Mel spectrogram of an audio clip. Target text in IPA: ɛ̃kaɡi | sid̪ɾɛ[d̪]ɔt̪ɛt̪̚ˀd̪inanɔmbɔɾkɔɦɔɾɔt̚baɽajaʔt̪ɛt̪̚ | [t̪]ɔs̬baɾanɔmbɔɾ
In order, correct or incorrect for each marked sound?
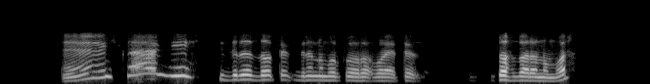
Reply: correct, incorrect: d̪

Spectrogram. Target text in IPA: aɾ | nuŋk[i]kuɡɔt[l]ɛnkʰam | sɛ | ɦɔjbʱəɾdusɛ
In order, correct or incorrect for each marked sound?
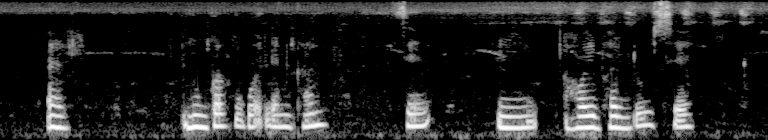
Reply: incorrect: a, correct

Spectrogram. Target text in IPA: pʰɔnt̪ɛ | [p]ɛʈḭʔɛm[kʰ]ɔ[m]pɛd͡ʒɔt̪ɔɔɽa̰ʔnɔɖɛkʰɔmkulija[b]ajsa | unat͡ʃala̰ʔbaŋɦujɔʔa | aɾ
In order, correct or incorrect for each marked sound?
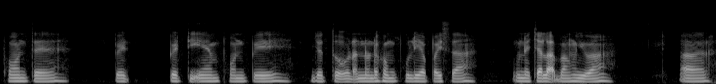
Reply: correct, incorrect: pʰ, incorrect: n, incorrect: p

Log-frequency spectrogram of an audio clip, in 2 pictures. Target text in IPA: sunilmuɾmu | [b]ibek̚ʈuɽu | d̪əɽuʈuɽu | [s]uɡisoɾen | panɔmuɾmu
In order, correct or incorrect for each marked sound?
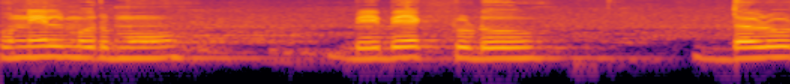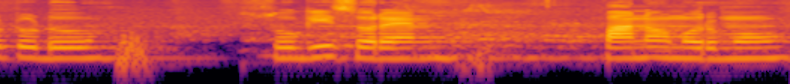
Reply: correct, correct

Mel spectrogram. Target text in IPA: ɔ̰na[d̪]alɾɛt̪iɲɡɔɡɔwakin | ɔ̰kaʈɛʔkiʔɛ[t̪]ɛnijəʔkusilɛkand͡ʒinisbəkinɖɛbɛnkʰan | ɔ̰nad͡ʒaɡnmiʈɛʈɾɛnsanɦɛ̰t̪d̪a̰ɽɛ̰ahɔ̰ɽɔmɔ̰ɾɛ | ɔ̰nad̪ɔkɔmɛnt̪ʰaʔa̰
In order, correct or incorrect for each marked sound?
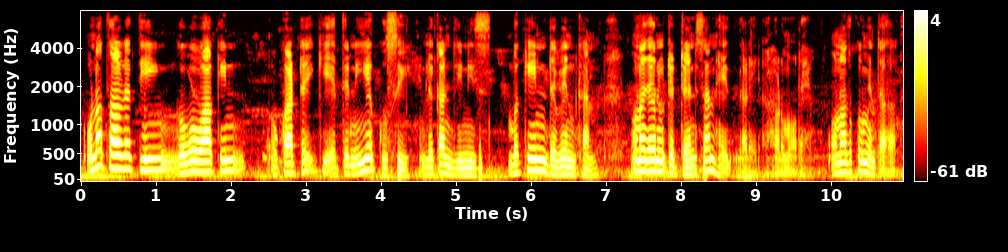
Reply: incorrect: t̪, correct

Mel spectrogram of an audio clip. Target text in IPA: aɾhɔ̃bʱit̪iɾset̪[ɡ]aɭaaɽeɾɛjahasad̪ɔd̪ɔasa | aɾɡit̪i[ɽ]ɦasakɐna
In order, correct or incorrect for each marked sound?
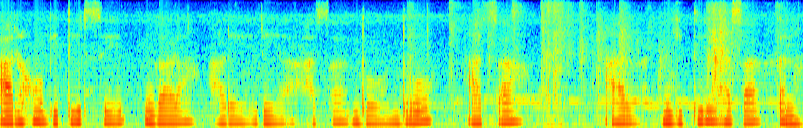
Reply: correct, incorrect: l

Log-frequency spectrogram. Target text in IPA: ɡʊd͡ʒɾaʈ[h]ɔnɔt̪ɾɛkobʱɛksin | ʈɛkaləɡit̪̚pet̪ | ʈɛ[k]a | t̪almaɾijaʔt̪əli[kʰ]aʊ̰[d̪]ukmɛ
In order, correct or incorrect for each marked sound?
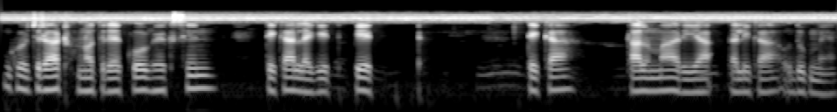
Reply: correct, correct, incorrect: k, correct

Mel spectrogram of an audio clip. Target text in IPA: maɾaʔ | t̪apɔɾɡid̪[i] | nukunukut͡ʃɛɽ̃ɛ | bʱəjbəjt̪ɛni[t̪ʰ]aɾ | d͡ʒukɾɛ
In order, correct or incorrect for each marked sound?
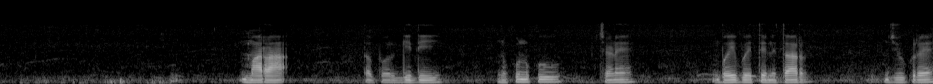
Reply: correct, incorrect: t̪

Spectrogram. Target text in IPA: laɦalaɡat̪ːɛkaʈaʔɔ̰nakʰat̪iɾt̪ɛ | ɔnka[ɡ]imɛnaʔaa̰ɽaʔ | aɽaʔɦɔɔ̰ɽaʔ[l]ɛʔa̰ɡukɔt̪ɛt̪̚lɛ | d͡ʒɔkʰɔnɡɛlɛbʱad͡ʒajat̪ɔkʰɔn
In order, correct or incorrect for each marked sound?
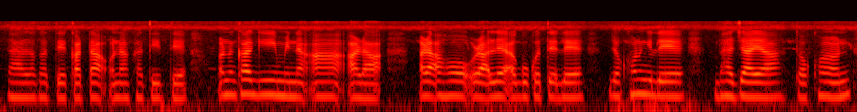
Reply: correct, correct

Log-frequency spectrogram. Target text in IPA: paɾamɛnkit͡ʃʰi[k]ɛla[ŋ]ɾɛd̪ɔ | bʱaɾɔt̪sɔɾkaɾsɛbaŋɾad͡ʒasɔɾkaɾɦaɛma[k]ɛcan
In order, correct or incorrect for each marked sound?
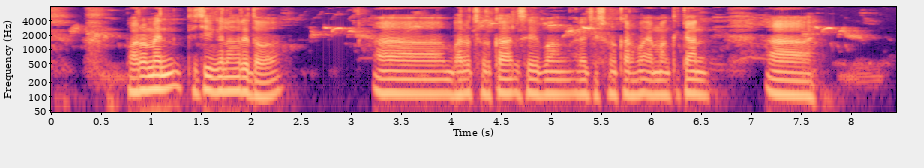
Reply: incorrect: ɡ, correct, correct

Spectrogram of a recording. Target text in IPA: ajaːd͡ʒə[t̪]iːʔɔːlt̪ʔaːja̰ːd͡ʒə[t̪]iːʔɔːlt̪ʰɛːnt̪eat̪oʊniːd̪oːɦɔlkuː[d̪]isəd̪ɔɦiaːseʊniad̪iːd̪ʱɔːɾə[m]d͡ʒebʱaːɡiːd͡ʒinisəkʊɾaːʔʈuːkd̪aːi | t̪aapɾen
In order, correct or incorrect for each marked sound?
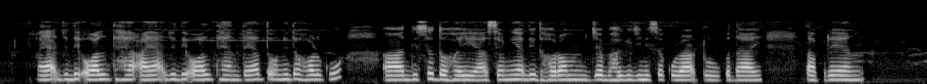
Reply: incorrect: d̪, incorrect: d̪, correct, correct

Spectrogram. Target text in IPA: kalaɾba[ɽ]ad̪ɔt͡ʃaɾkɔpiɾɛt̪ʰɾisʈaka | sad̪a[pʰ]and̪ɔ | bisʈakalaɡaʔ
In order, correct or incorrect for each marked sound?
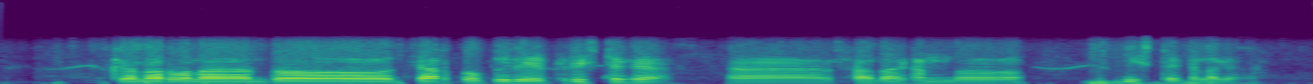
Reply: incorrect: l, incorrect: kʰ

